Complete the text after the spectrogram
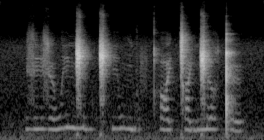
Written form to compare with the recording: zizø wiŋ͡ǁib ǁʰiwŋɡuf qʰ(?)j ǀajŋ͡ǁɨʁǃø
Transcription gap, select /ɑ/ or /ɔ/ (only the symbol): ɔ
